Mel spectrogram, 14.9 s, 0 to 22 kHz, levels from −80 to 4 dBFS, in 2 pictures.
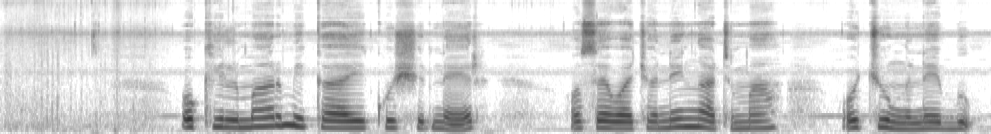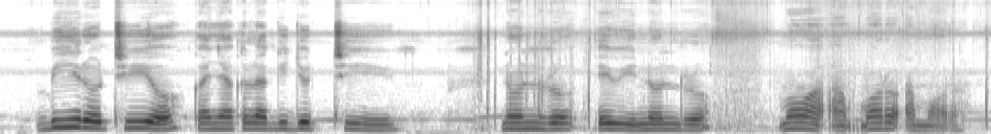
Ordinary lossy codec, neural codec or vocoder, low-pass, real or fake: none; none; none; real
